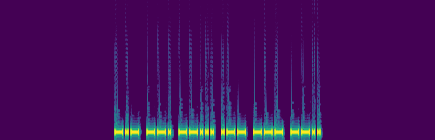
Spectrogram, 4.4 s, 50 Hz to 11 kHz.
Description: Morse code, heard as a keyed tone, about 44 wpm, 700 Hz. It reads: KG7WOZ
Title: USA Call Signs - 6 Characters - 3x Character Spacing - 45wpm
